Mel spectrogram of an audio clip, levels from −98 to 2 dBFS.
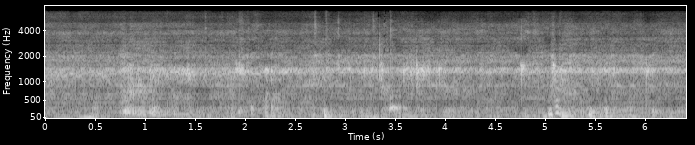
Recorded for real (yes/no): no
